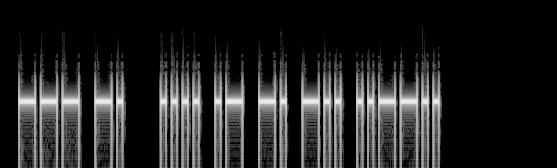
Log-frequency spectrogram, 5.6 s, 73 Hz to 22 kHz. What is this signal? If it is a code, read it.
Morse code, heard as a keyed tone, about 22 wpm, 700 Hz. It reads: ON HAND?
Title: Sentences from Top 1500 Words 22wpm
